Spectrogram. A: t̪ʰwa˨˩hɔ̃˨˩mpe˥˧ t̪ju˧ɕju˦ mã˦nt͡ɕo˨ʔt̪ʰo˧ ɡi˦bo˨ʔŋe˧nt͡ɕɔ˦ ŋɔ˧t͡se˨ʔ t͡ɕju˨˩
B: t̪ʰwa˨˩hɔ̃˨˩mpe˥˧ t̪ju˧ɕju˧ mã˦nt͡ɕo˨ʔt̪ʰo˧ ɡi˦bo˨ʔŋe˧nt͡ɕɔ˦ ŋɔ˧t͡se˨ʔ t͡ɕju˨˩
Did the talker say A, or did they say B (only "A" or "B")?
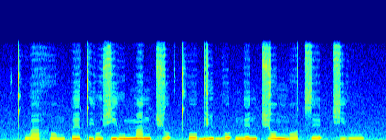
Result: A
